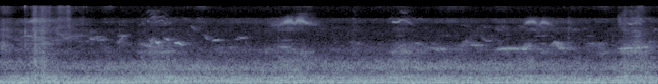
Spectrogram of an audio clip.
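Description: Faint birdsong: scattered short chirps from small birds, with a low steady hum underneath.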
